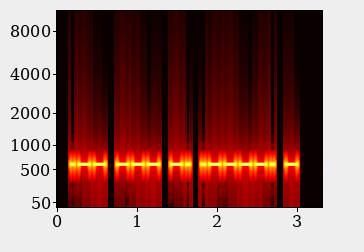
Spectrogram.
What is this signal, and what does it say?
Morse code, heard as a keyed tone, about 25 wpm, 600 Hz. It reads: WON'T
